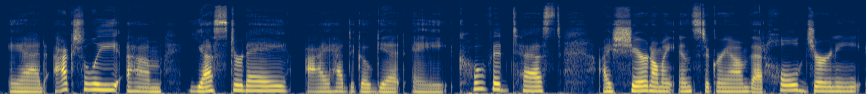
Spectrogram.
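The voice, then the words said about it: Slightly sick, under-the-weather voice. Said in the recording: “You may hear it in my voice a little bit. I've been very under the weather.”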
